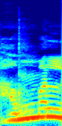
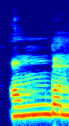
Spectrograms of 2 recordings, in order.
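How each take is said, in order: First: The word begins with an h sound. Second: The word begins with a vowel sound. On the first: The speaker calls it wrong. "हम्बल नहीं बोला जाता" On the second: The speaker calls it right. "अंबल बोला जाता है"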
